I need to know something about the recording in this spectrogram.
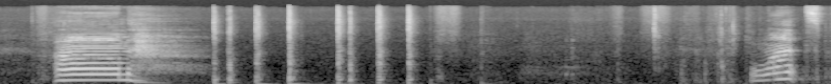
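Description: Hands tap and smooth a plastic stencil sheet on a table.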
